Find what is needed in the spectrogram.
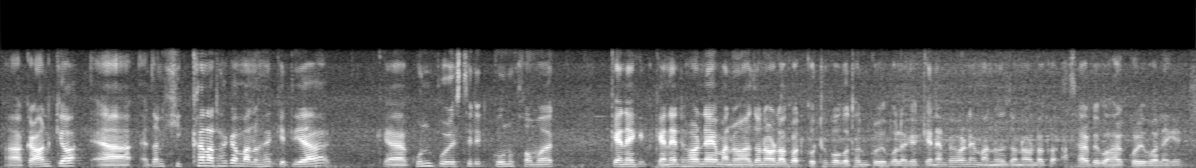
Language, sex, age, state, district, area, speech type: Assamese, male, 30-45, Assam, Nagaon, rural, spontaneous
